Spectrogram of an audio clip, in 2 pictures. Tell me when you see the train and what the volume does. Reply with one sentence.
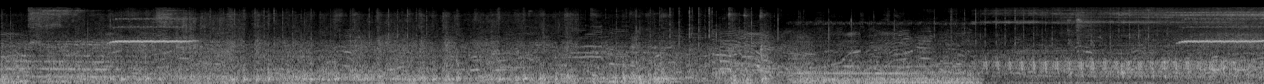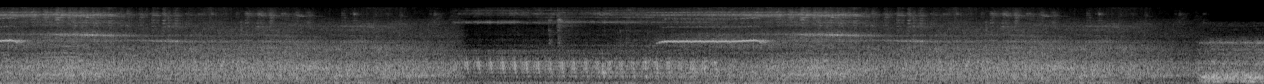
You can hear the train from 0.0 to 25.2 s, at a steady volume.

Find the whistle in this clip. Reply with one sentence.
The whistle can be heard from 1.1 to 1.9 s, from 11.8 to 12.8 s and from 19.1 to 20.2 s.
